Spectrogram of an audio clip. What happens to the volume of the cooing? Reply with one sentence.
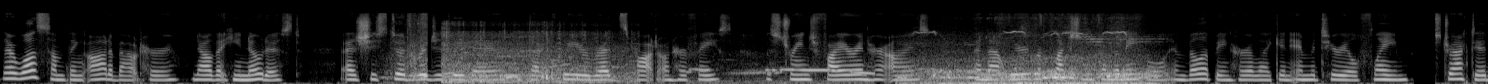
The volume of the cooing goes down, then up.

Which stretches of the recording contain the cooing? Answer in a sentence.
The cooing can be heard from 3.8 to 11.7 s.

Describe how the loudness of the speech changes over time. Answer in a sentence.
The loudness of the speech stays about the same.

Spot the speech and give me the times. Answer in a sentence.
You can hear the speech from 0.0 to 14.8 s.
